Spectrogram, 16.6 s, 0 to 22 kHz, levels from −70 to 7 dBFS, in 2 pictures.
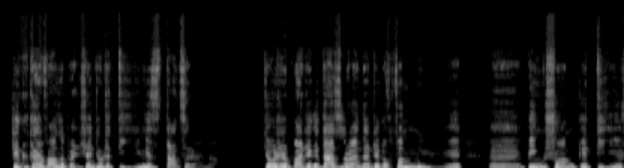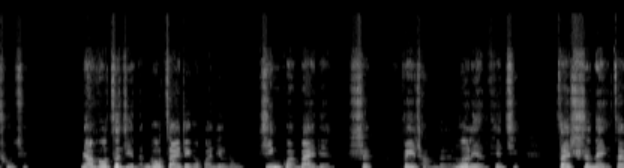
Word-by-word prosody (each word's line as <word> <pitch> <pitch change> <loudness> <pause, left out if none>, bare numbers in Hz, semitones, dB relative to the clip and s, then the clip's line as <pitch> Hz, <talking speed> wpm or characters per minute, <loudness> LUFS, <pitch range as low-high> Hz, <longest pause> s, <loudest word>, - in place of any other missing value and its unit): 这 295 - +7
个 285 -6 -5
盖 300 -1 +4
房 165 +6 +3
子 235 - +6
本 140 -11 -5
身 250 - +2
就 265 -6 +4
是 185 - +1
抵 130 -8 -8
御 275 +5 +4
自 140 -4 -3
大 120 - -1
自 115 +2 -6
然 95 -1 -21
的， 95 - -28 0.7
就 225 +1 +7
是 215 0 +6
把 175 -4 +1
这 195 +5 +3
个 200 0 +2
大 200 0 +6
自 190 0 0
然 170 +1 +1
的 200 -1 +1
这 195 +1 +4
个 165 -3 0
风 270 - +2
雨， 130 - -4 0.3
呃， 145 0 -8
冰 235 +1 +4
霜 220 -1 0
给 175 +2 +1
抵 135 -5 -5
御 180 -2 0
出 115 -5 -9
去。 105 0 -12 0.7
然 140 +2 +1
后 165 0 +2
自 205 +8 +4
己 140 -7 -4
能 115 +5 -11
够 165 -1 0
在 145 -1 0
这 140 +2 -4
个 125 -1 -12
环 115 0 -13
境 125 -2 -11
中， 115 -1 -21 0.2
尽 205 - 0
管 125 - -6
外 145 -1 0
边 115 +1 -14 0.2
是 130 -3 -5 0.4
非 145 -1 +1
常 115 -4 -12
的 115 0 -16 0.2
恶 165 -2 +3
劣 125 -2 -2
的 105 - -18
天 135 -3 -8
气， 125 - -6 0.5
在 - - +3
室 155 -3 0
内 140 -3 -1
在、 120 +5 -4
145 Hz, 240 characters per minute, -23 LUFS, 125-195 Hz, 0.7 s, 这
